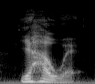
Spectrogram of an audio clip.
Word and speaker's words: ヤハウェ: の名前はレビ記に最初に登場しますエホバとは私はあるという意味です神様の名前は 4 つのヘブル語のアルファベットヨッド、ヘイ、バブ、ヘイから成り立っています。それをヤハウェと読みます。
